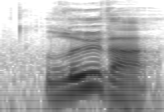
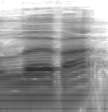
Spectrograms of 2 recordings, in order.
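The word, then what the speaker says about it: Löwe: The Louver, or the Lerva, as I'm told it's pronounced, has 1860 DPM.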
